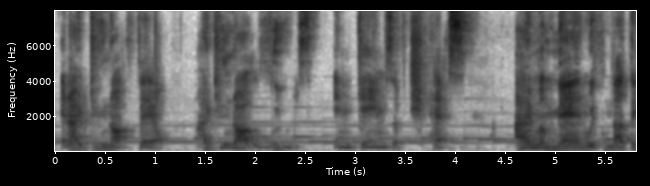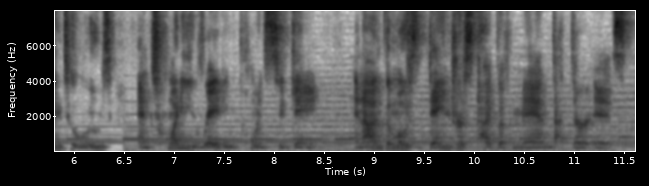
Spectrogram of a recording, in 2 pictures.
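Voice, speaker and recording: A young man narrating a comedic storytime, swinging between hyped rants and low deadpan asides. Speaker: storytelling vlogger.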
